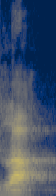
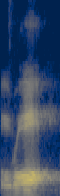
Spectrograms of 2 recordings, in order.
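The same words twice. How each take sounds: First: The r is light, with an empty mouth. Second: The r is heavy, with a full mouth. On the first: The speaker calls it wrong. "You don't say ra" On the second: The speaker calls it right. "you pronounce it with a full mouth"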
